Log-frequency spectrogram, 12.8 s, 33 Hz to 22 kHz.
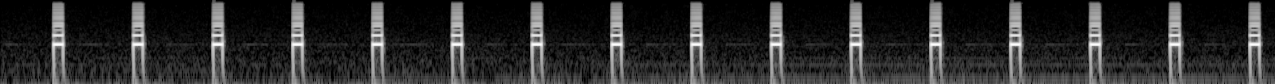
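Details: Steady, evenly spaced heart monitor beeps at about 75 per minute, a normal heart rate; a royalty-free sound effect, not a real patient.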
